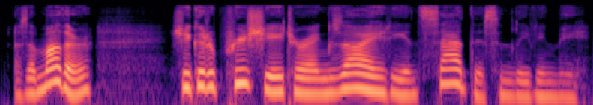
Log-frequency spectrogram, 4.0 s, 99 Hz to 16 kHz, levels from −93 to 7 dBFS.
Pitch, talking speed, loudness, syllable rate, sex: 200 Hz, 195 wpm, -18 LUFS, 6.5 syllables/s, female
